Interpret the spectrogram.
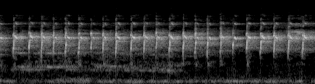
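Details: Short burst of lovebird song: high, sharp chirps in a rapid, slightly uneven series, with a faint lower warble beneath early on.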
